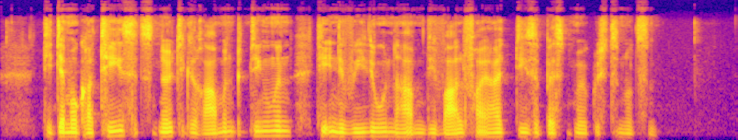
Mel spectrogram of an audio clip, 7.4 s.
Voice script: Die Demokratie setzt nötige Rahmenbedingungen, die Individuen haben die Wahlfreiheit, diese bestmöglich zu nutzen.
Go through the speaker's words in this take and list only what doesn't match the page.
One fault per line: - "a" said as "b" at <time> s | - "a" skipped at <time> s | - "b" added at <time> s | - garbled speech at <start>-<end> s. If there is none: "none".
none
